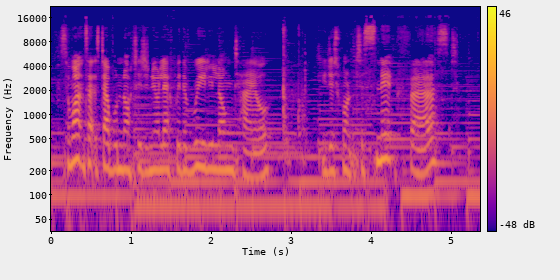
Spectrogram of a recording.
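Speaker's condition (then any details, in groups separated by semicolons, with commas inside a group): No condition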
